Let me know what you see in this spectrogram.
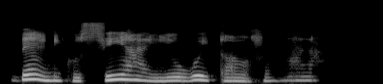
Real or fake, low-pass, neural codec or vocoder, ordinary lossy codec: fake; 7.2 kHz; codec, 16 kHz, 1 kbps, FreqCodec, larger model; none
